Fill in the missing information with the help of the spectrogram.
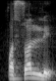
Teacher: صاد کو پر پڑھیں گے، صاد حروف مستعلیہ میں سے ہے۔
